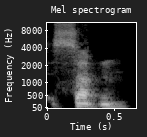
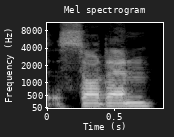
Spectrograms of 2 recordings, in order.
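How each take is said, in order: First: The word is strongly reduced and shortened. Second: The second syllable has a clear A vowel. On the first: "it can be very reduced" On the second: "with a clear A"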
